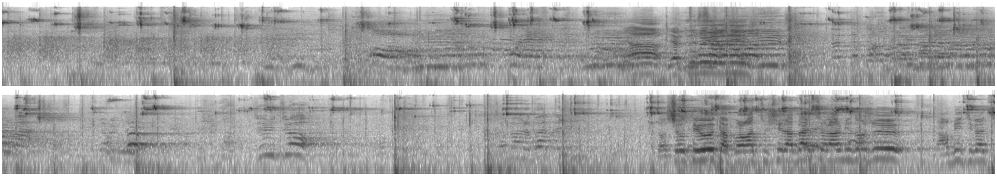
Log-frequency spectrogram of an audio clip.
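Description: Basketballs bounce on a hard floor in an echoing hall.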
